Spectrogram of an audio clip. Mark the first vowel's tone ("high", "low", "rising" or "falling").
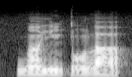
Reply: high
